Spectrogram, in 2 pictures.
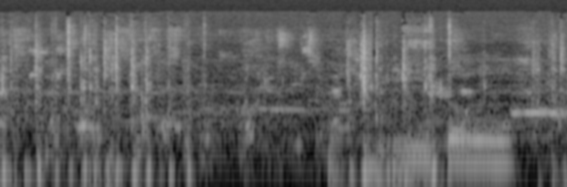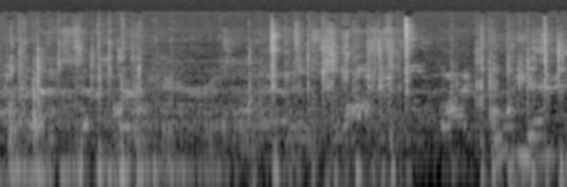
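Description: Typing on a computer keyboard: quick, irregular keystroke clicks as names are typed in, with a brief murmur of a voice about three and a half seconds in.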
